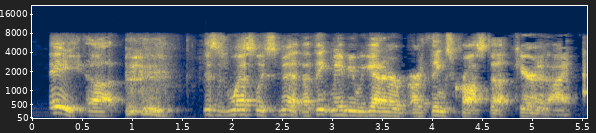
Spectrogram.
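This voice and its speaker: A man at a moderate pace with hardly any pauses. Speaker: webinar attendee asking a question. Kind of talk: Q&A on a video call. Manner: halting, with fillers.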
